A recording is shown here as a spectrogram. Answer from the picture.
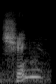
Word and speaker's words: Qing: sort of form the qing dynasty I am told that's not actually how it's pronounced it's perhaps more like ching ching ching what are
